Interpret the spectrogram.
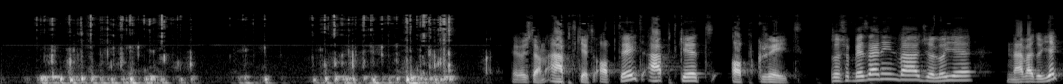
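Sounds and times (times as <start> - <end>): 
computer keyboard typing: 0.3 - 4.6
speech: 5.2 - 10.6.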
